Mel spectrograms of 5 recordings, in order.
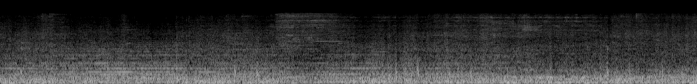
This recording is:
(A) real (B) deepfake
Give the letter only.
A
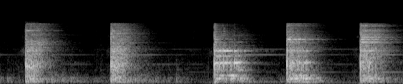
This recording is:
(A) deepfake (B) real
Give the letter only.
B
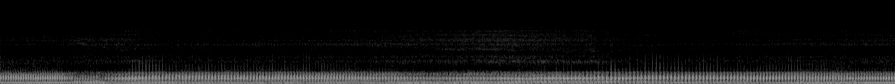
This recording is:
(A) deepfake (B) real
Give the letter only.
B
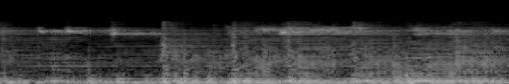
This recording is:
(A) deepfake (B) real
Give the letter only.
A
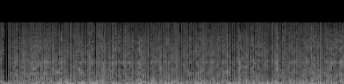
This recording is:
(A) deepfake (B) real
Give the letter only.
A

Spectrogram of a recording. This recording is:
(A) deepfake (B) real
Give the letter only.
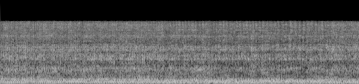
B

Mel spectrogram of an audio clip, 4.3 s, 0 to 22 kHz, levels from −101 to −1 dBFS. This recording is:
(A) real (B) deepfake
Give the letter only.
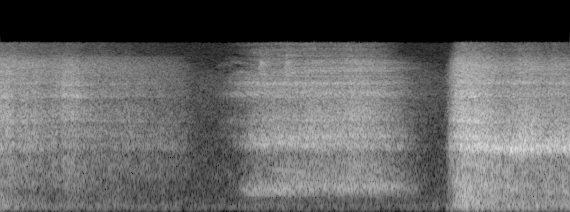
A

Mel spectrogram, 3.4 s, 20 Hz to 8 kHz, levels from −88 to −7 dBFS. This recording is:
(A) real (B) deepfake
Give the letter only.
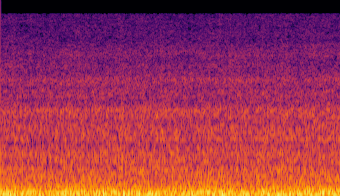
A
